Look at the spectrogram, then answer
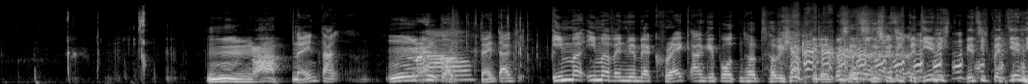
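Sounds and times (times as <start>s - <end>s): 
crunching a cinnamon-coated almond: 0.1s - 2.0s
speech: 2.1s - 10.2s
laughter: 7.7s - 10.2s.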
